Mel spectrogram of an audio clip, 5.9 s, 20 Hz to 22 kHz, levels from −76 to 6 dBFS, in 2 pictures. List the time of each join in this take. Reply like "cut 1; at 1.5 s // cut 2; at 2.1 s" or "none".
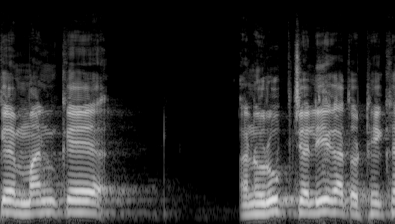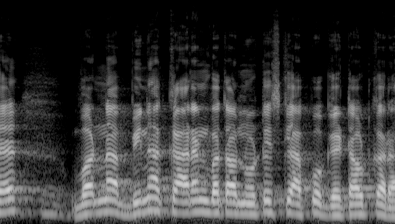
none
